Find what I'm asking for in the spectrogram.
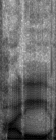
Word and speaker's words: Heide: I did learn, I gave it the old German pronunciation of Heide, so I've since learnt the institution of Heidi Museum of Modern Art's actually quite an incredible place.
